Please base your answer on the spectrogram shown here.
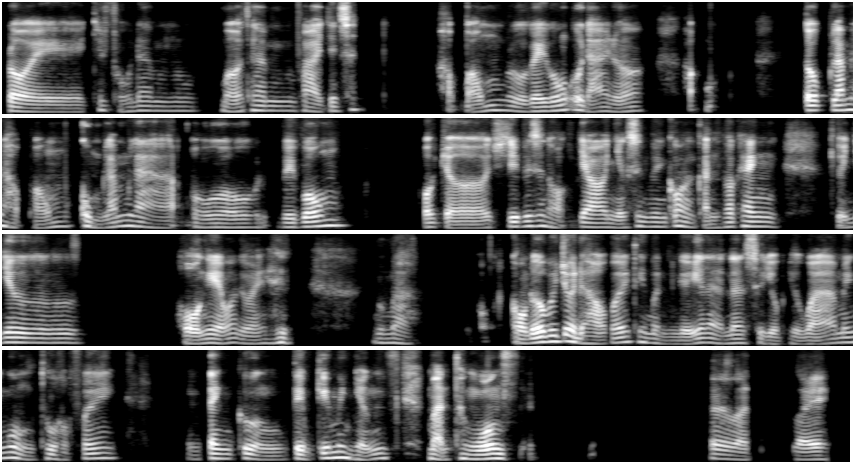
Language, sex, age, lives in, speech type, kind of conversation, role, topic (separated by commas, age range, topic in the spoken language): Vietnamese, male, 18-19, Vietnam, conversation, unstructured, none, Tại sao nhiều người phản đối việc tăng học phí đại học?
